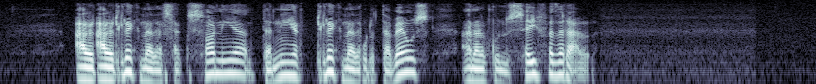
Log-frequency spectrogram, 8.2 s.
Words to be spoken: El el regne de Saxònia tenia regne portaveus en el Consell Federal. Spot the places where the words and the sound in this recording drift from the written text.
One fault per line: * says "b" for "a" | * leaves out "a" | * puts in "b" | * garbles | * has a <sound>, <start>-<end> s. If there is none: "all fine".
all fine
